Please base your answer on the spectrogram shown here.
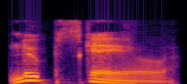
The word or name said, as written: Knoop scale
